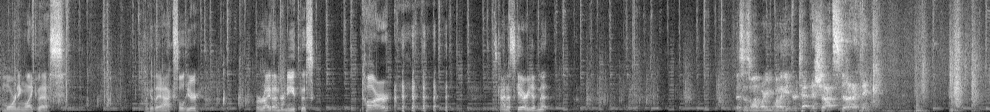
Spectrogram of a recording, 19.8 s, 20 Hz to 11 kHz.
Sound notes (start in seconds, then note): 7.6 laughs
